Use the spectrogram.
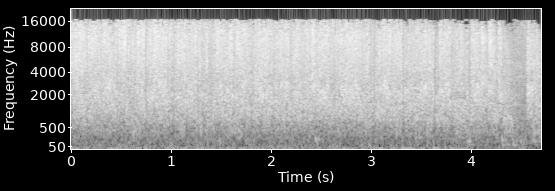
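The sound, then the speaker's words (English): Loud, sustained applause from a crowd at a board meeting, given to three board members for their service, a dense crackle of many hands clapping at once that holds steady for several seconds with no voices over it. “So if we give a round of applause to all of you for that.”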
